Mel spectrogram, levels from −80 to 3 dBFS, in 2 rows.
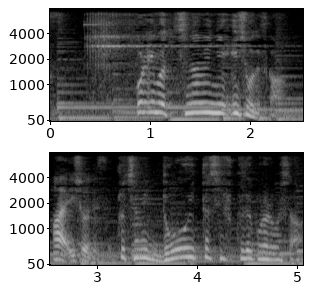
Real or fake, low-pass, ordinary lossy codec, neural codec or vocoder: real; 7.2 kHz; none; none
